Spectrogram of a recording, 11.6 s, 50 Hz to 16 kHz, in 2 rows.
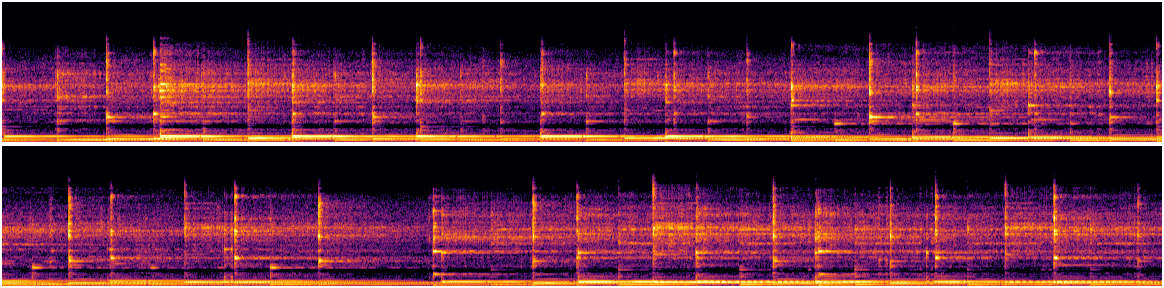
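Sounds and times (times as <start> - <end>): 
kalimba: 0.0 - 11.5.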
